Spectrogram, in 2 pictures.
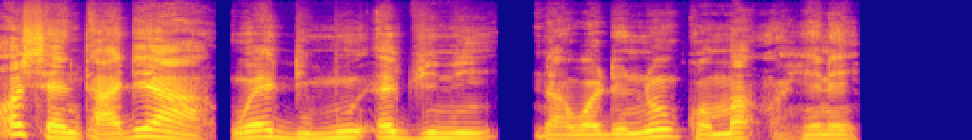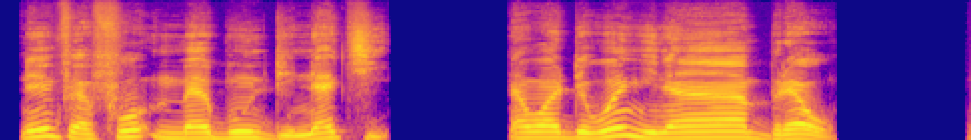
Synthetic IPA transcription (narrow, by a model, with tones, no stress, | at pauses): ɔ˦sɛ˨n̩˨tʰa˨dɪ˦a˨wɔ˦æ˦di˨mũ˦æ˦d͡ʑᶣi˦nĩ˦ | nã˨wɔ˨dɪ˨nʊ̃˦kʰɔ˨mã˦ʔɔ˨ɦɪ̃˦nɪ̃˦ | nɪ̃˦m̩˦fɛ˨fʊ˦m̩˦˨mæ˦bũ˦ndi˨n˦a˦t͡ɕʰḭ˨ | nã˨wɔ˨dɪ˨wɔ̃˦ɲĩ˨nãː˦bɾɛ˦wʊ˨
